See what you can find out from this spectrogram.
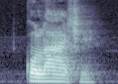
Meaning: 1. collage (image created by placing pictures on a surface) 2. collage (composite created by the assemblage of various works)
- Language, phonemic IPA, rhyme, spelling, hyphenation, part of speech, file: Dutch, /ˌkɔˈlaː.ʒə/, -aːʒə, collage, col‧la‧ge, noun, Nl-collage.ogg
